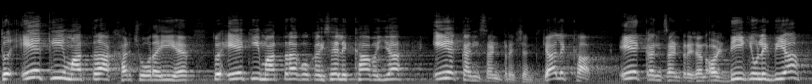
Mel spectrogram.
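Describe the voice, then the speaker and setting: High-voiced chatty chemistry teacher. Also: male voice, animated, moderate pace, a bit bright. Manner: chatty, calls students brother, asks and answers own questions. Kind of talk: classroom lecture. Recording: long hall reverb.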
